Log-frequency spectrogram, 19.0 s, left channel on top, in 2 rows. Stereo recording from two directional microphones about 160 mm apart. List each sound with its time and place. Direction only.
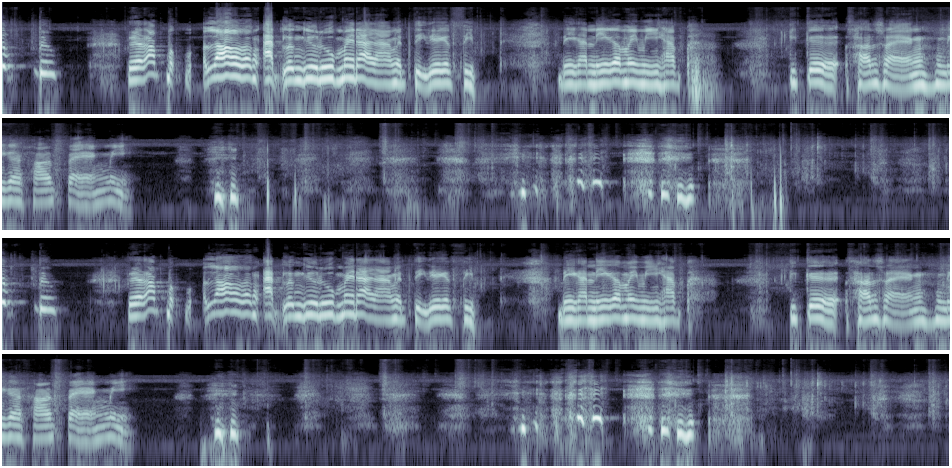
0.0 s speech: 40° left (ahead or behind)
5.2 s speech: 5° left (ahead or behind)
5.8 s speech: 15° left (ahead or behind)
8.8 s speech: 30° left (ahead or behind)
9.3 s speech: 25° left (ahead or behind)
9.7 s speech: 15° left (ahead or behind)
11.5 s speech: 25° left (ahead or behind)
12.5 s a sound: 5° left (ahead or behind); by 15.5 s 20° right (ahead or behind)
15.6 s a sound: centre (ahead or behind)
18.3 s crumpling: centre (ahead or behind)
